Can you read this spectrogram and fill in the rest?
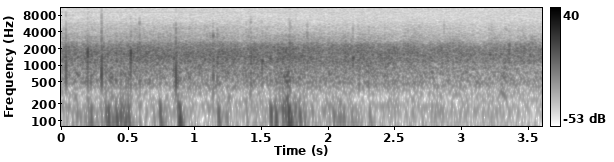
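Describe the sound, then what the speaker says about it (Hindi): Audience applause at a company's anniversary celebration, a moderate steady patter of clapping with faint voices mixed in. "तालियां दोस्तों SEP के लिए।"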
